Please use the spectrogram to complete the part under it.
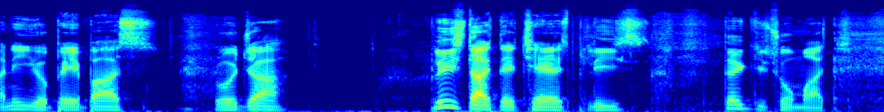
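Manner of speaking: put-on Ghanaian accent. Imitating a man from Ghana talking to Roger, with a thick Ghanaian accent. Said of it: "Roger does a great impression".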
